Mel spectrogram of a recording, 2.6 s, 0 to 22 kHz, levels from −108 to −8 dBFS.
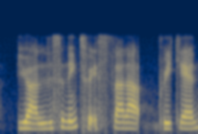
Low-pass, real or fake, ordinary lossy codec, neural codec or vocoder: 7.2 kHz; fake; Opus, 16 kbps; codec, 16 kHz, 2 kbps, FunCodec, trained on LibriTTS, 25 frames a second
